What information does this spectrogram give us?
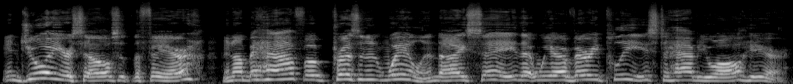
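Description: A man voicing a stiff, formal male fair official who speaks in a crisp, precise way. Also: high-pitched, measured pace, few pauses, fairly bright tone, pitched above the performer's own voice.

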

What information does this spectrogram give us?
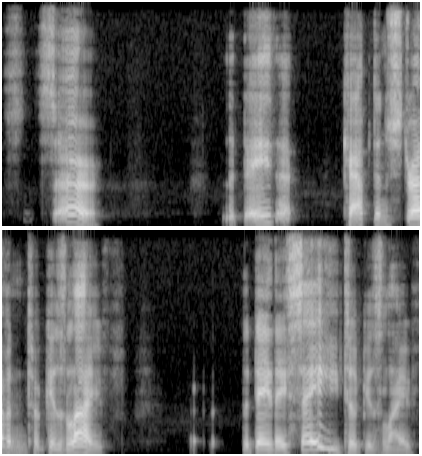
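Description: An actress playing a devoted, distraught housekeeper in an audio drama, tremulous and melodramatic. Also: female voice, fairly low pitch, very animated, slow, vocal fry, long pauses, darkish tone, exaggerated voice. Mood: hesitant, tearful.

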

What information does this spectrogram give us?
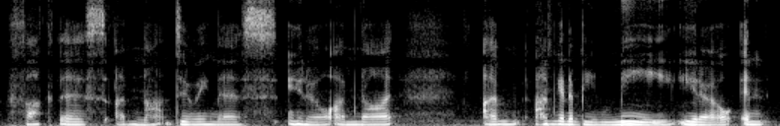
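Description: A woman's voice: fairly low pitch, level tone, takes it slowly, gravelly, a little mellow. A woman podcast host with a slightly sniffly voice talks candidly and reflectively to her listeners, in an informal, confessional way, close to the microphone. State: sniffly from allergies.

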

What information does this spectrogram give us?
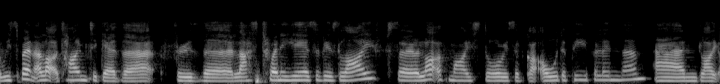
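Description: A woman's voice: on the low side, no room sound. A woman with a faint Birmingham accent answers interview questions, thoughtful and loosely phrased, with fillers along the way. The sound is dry and close. The audio comes through muffled, as over a video call. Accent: slight Birmingham (Brummie). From Birmingham, England. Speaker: children's writer, guest.

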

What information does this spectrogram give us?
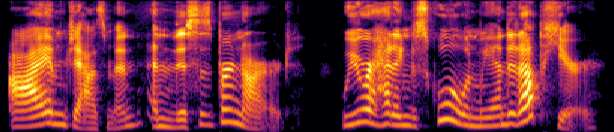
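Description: Lady doing a worried little chatterbox girl, gushing fast, really bright and emphatic. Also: extremely high pitch, very animated, voice pushed up, full character voice. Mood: anxious, gushing. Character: excitable, anxious, chatterbox young girl.

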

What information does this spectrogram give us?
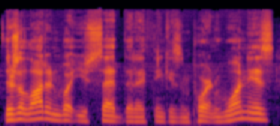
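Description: A middle-aged man hosting a call-in psychology radio show, explaining things in a calm, measured way. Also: medium pitch. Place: radio studio.

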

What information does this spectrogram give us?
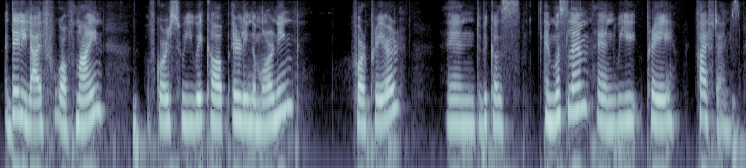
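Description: A woman's voice: a little high, slow, vocal fry, dry recording. Earnest Afghan-accented woman, dry sound. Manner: earnest, emotional storytelling with quoted speech and laughter. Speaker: guest, physician. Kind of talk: casual interview conversation.

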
